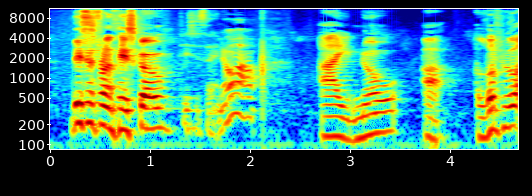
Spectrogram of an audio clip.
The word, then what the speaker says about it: Ainhoa: This is Ainhoa. Ainhoa. A lot of people ask us, how do you pronounce her name? Ainhoa. It's like I know her, Ainhoa.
